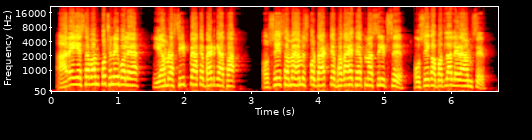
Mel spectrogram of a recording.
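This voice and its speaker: This cartoonish character voice sits at a high pitch. It races along at a very fast pace. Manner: brusque, scolding.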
